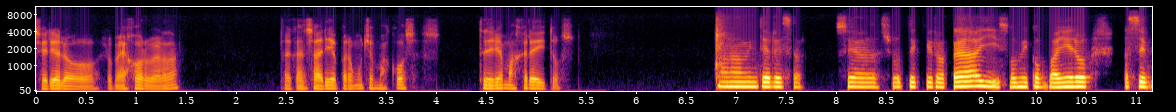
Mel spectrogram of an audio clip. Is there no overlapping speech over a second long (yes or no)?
yes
